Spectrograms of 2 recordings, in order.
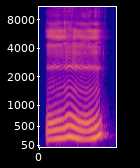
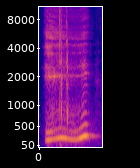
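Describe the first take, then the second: First: The vowel is clear, with no audible air. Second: The vowel is breathy, with much air. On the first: The speaker calls it right. "Idéalement, on veut pas d'air" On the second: The speaker calls it wrong. "avec beaucoup d'air par exemple. I, pas ça"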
